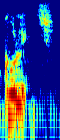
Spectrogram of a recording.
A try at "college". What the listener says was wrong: college, not ko ka.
